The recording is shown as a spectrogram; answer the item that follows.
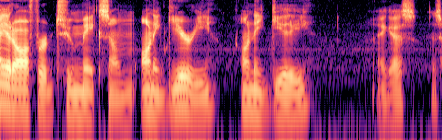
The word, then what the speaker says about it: onigiri: And I had offered to make some onigiri, I guess is how you'd pronounce that, which is rice balls, for some friends who wanted to try some.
